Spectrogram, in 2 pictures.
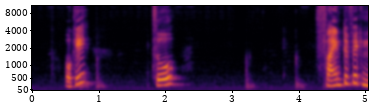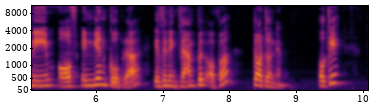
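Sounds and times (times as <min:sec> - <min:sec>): marker pen writing on whiteboard: 0:00.0 - 0:06.2.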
